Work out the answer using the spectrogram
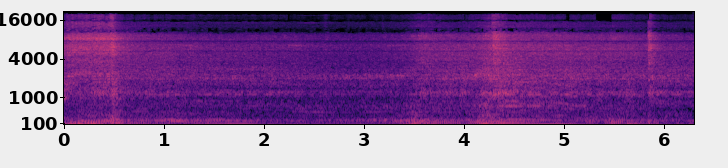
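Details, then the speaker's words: Peugeot 107, started after locksmith work on the ignition barrel: catches into a steady idle, then revs rise and fall cleanly with no knocks or misses; normal start and rev. "so there we go the car is [Applause] running ticking over lovely actually don't hear no problems no issues"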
